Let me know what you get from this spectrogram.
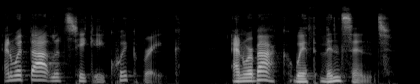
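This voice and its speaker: A man's voice: a little high, big pitch swings, measured pace, bright, forceful tone. A man hosting an interview podcast, asking curious, thoughtful questions. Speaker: podcast host.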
